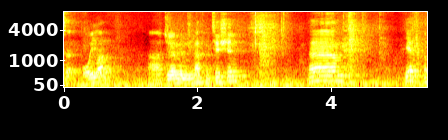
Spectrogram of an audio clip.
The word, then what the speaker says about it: Euler: called Euler's number it's spelled Euler but we pronounce it Euler German mathematician um yeah I think that's all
